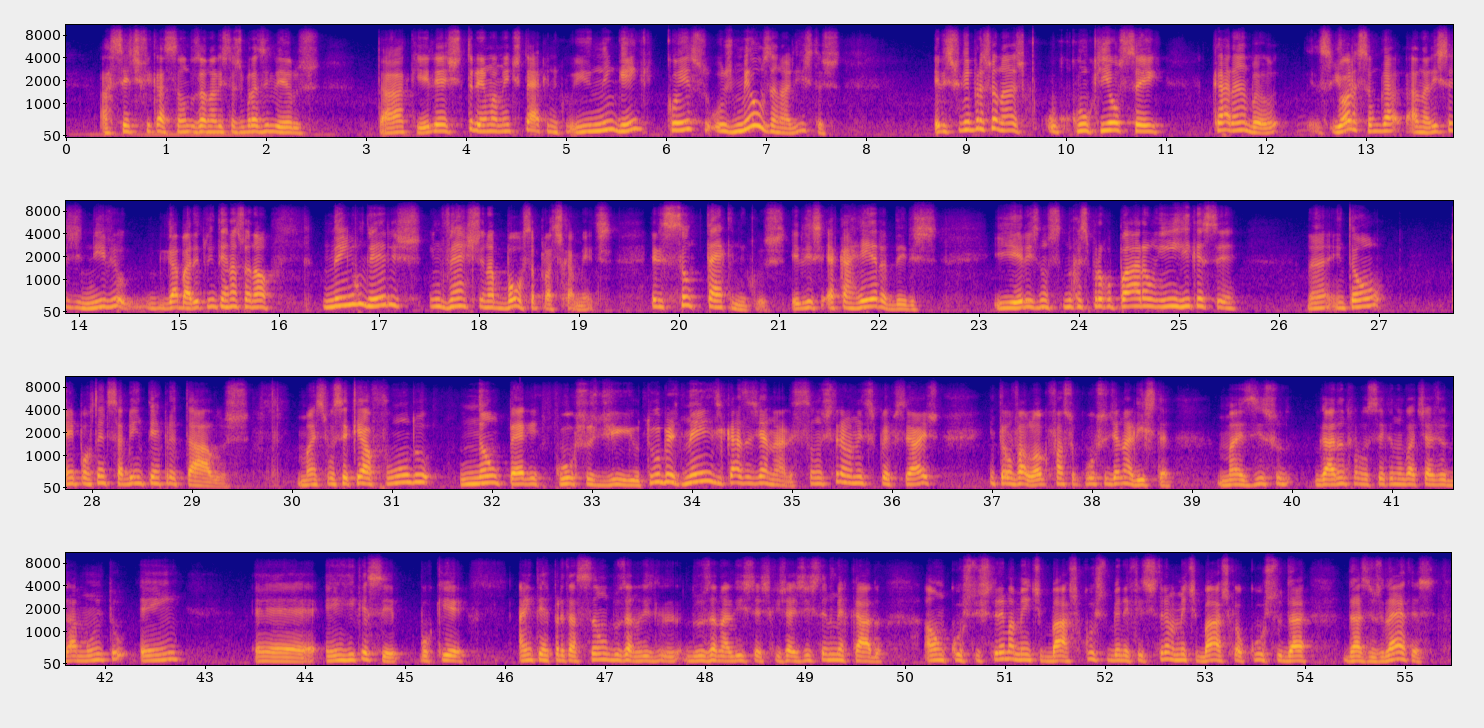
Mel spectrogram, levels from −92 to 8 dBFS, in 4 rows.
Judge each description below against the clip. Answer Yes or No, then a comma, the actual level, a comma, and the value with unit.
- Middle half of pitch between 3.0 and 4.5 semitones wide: No, average, 5.1 semitones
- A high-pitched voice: No, medium, 165 Hz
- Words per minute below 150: Yes, average, 140 wpm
